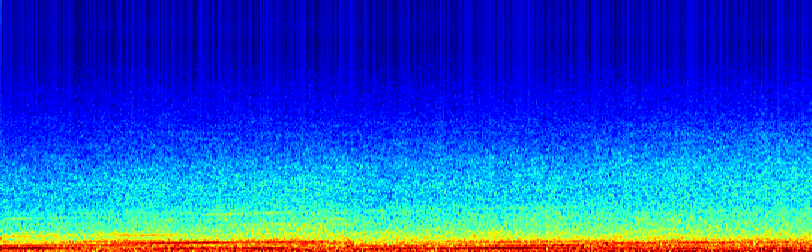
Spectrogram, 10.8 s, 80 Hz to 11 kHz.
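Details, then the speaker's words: BMW M2 track car on a Nürburgring lap after its winter rebuild, engine pulling hard through the gears. No brake squeal under harder braking, after the pads were rubbed against each other and deposits cleared from the discs. "so a little bit harder on the brakes there but again still nothing"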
